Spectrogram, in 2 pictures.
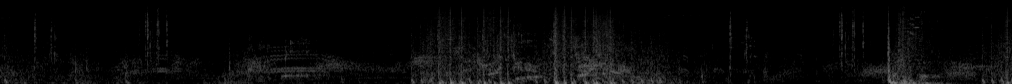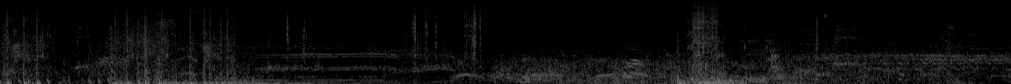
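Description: Repeated gunfire from a weapon in the Call of Duty zombies map Nacht der Untoten, loud bursts of shots with clattering game effects over a dense, busy mix of sounds throughout.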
